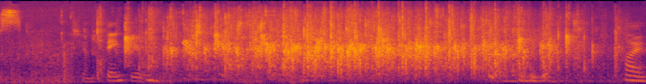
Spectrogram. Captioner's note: applause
